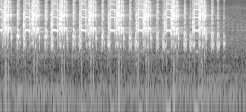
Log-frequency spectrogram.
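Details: A captive-bred grey francolin (Ortygornis pondicerianus) in Pakistan calls loudly: harsh, ringing squawked notes repeated in rapid bursts, nearly two per second, high-pitched and strident.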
